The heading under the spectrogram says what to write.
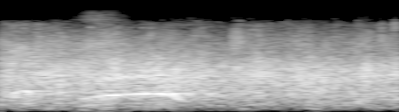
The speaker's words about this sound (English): Wait, clap. You have to clap for podcasting.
